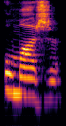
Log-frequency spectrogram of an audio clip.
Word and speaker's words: homage: by illusions and imitations i pronounce in a french way like homage like original french it might take a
